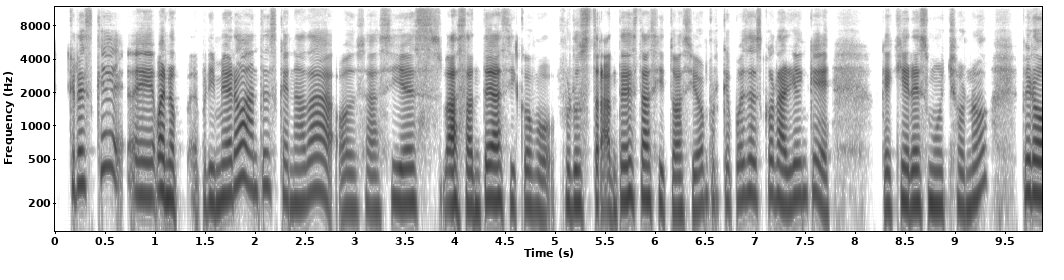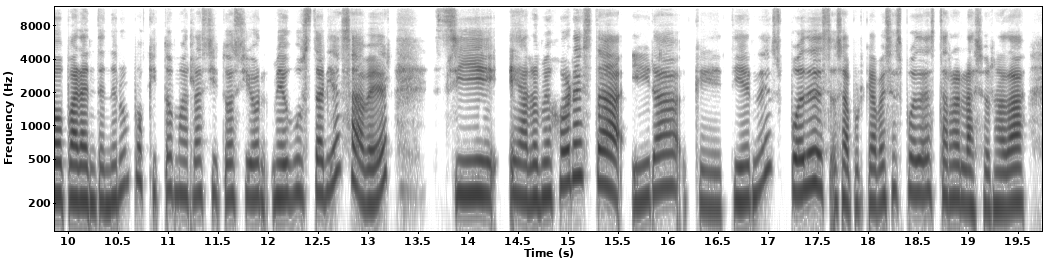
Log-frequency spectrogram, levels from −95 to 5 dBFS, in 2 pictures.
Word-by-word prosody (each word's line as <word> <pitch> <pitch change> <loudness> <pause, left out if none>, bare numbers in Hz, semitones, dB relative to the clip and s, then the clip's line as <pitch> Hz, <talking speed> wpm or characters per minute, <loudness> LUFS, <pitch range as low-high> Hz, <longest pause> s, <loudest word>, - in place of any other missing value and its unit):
¿Crees 295 +1 -1
que?, 400 - -5 0.2
eh, 235 -1 +1
bueno, 230 -4 +5
p - - -16
primero, 215 +8 +1
antes 285 -4 0
que 225 - -4
nada, 225 +4 0
o 180 +2 -5
sea, 180 -1 -7
sí 210 +4 -4
es 205 -1 -3
bastante 195 +1 +4
así 210 -2 +4
como 180 -4 -4
frustrante 200 0 0
esta 225 0 +3
situación, 180 -1 -3
porque 215 -2 -9
pues, 220 +3 -4
es 235 -2 -1
con 240 0 -4
alguien 220 +3 +2
que 220 -8 -1 0.5
que 185 - -2
quieres 200 +1 +1
mucho, 195 -1 -3
¿no?, 235 - -2 0.3
pero, 245 -2 +5
para 220 0 +5
entender 210 +1 -2
un 290 - -8
poquito 265 -5 -6
más 240 -2 -4
la 240 +1 -3
situación, 230 -1 -4
me 225 +1 +1
gustaría 245 - -2
saber 260 - +2 0.5
si, 240 -1 0
eh, 240 - 0
a 220 - +2
lo 220 +1 +1
mejor 290 +8 +2
esta 305 -6 +4
ira 255 +7 0
que 190 -2 -7
tienes 230 - -2
puedes 270 +2 +4
o 210 - -6
sea, 210 -1 +1
porque 200 +1 -6
a - - +2
veces 220 +4 -4
puede 245 -2 0
estar 235 -2 -3
relacionada 195 -1 +1
220 Hz, 175 wpm, -26 LUFS, 200-245 Hz, 0.5 s, bueno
